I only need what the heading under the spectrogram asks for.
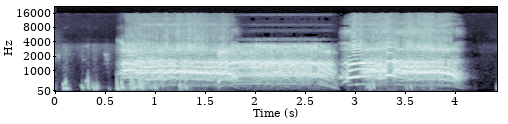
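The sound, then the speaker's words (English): Two people let out a loud, sustained scream together to seal a promise, then break off briefly before a second long scream trails away. A few short voiced sounds come just before. “You screamed that one less loud.”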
